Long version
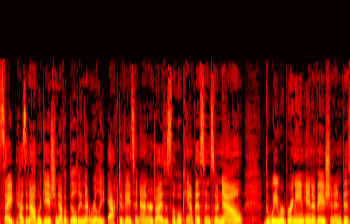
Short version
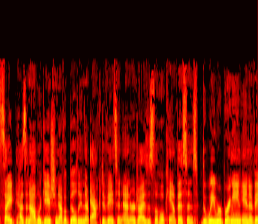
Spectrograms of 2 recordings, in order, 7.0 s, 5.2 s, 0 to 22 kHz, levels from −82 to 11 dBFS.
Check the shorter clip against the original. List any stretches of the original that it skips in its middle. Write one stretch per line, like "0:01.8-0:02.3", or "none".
0:01.8-0:02.1
0:04.3-0:05.2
